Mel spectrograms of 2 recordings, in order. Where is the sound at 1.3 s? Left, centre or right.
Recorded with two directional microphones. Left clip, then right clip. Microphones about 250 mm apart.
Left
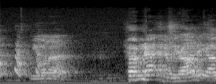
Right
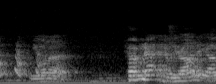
Centre.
